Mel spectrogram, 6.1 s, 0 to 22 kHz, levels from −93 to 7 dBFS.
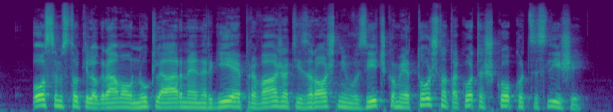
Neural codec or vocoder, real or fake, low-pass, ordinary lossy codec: vocoder, 44.1 kHz, 128 mel bands every 512 samples, BigVGAN v2; fake; 19.8 kHz; none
